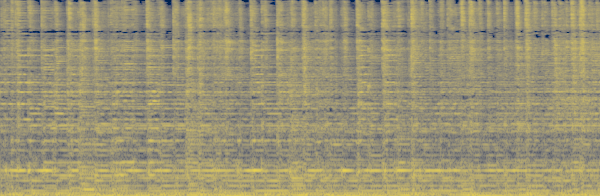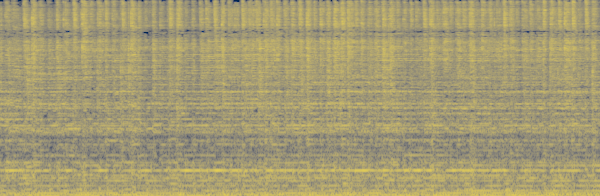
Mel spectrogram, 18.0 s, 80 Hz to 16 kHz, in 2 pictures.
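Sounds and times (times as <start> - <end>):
amplified guitars duet: 0.0 - 18.0.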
